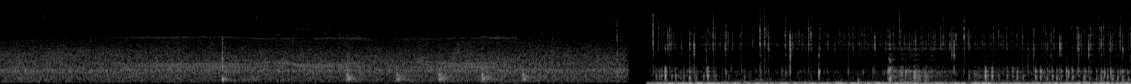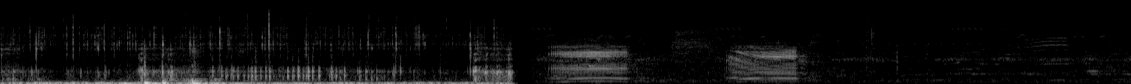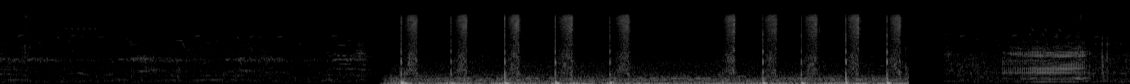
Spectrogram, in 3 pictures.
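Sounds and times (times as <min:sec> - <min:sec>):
small underwater clicks: 0:06.5 - 0:16.5
underwater rumble of moving water: 0:06.5 - 0:16.5.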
